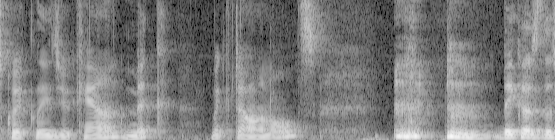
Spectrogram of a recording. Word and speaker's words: McDonald's: a in it um the mc we pronounce that more like mick so um i almost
